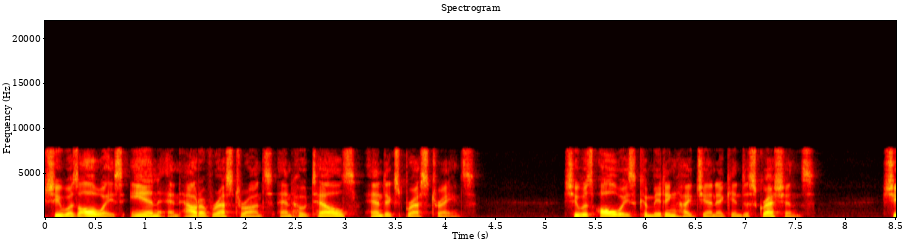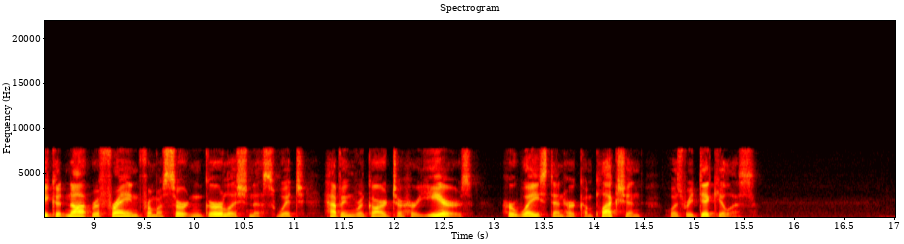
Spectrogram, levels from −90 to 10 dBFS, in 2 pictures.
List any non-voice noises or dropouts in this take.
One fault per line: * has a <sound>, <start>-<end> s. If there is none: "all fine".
all fine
